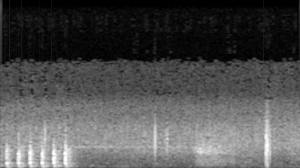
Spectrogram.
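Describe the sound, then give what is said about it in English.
A quick series of six sharp knocks on a door in a steady rhythm, followed by a quiet stretch with a faint hum, a couple of small taps and one later single knock. “Knock again.”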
